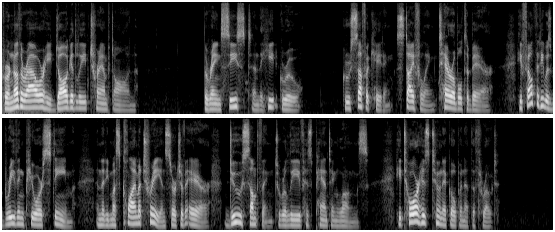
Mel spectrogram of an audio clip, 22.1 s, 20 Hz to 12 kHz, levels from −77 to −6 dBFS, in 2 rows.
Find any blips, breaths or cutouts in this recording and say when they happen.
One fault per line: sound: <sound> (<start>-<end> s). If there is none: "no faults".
no faults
